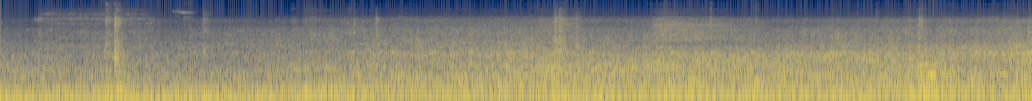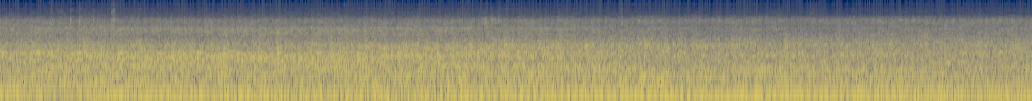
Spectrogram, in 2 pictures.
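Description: Semi-truck diesel engine idling steadily, with a few sharp clicks in the first three seconds.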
